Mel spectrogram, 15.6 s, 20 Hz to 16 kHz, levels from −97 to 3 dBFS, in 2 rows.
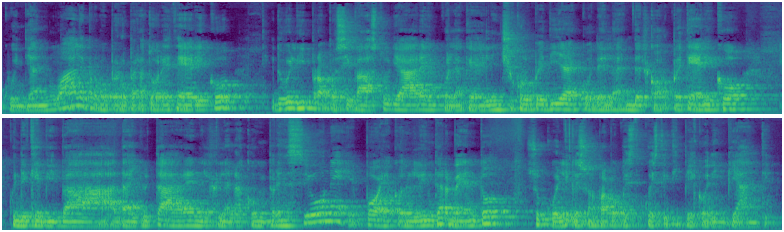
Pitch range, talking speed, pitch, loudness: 115-140 Hz, 170 wpm, 120 Hz, -23 LUFS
